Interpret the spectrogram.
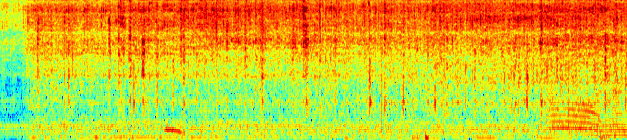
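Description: Food frying and sizzling hard in a cast-iron pot on a cassette gas stove, the sizzle jumping louder just after the start, with a spatula clinking and scraping against the iron. A few short squeaks near the end as vegetables are tipped in from a plastic bag.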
